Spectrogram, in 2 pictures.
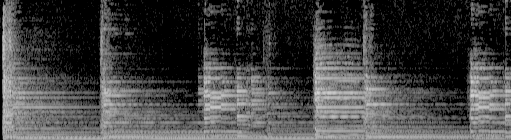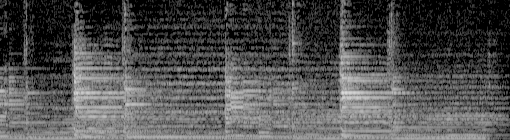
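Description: A song's instrumental intro plays loud and steady: effects-laden electric guitar chords ring out in a regular pattern, roughly one strum per second, with no vocals yet.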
